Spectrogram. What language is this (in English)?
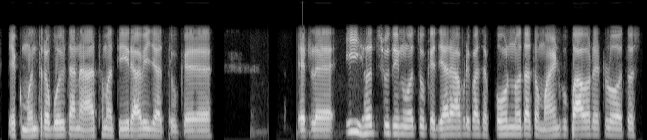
Gujarati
